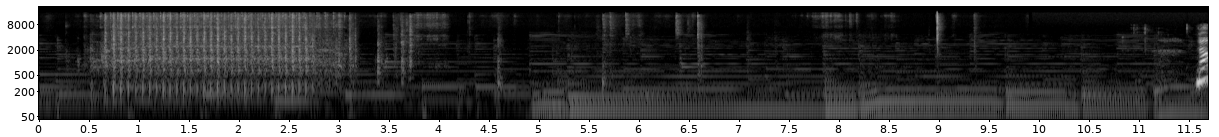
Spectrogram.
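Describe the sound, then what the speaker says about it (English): Sewing machine stitching the fabric edges of a microwave bowl cozy, a rapid mechanical stitching burst of about two seconds, followed by quieter motor hum and intermittent clicks and tones. "then I'll turn the fabric the other way and I will sew and clip the remaining edges."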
